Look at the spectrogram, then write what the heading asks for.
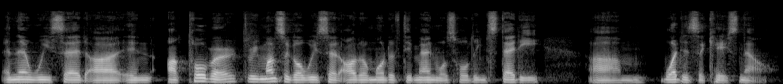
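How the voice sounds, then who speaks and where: Male investor relations moderator, lower register, orderly and explanatory as he restates questions. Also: fairly even intonation, normal speed.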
